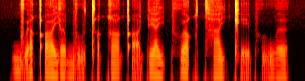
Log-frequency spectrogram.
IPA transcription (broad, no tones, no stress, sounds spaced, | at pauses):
ɡ ṵ j qʼ u j ə b ṵ tʼ ə q ɐ qʼ a̰ pʲ a j pʰ u q tʰ a j kʼ ḛ pʰ ṵ w ə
